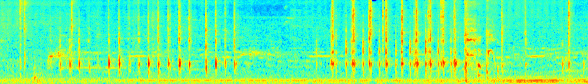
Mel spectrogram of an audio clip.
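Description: Metal scraper blade scraping the rim of a motorcycle helmet shell by hand in quick back-and-forth strokes, about eight a second, in two runs of about two seconds each, taking off dried white filler.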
